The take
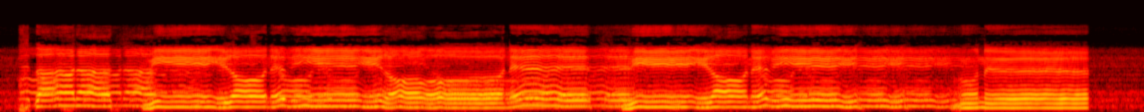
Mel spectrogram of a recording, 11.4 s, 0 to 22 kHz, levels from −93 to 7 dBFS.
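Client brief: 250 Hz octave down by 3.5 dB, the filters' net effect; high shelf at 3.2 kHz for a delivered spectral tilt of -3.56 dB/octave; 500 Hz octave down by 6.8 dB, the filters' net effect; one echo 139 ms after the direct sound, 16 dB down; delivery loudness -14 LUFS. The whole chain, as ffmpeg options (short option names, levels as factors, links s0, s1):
-af "equalizer=f=250:t=o:g=-3,equalizer=f=500:t=o:g=-8,highshelf=f=3200:g=-5,aecho=1:1:139:0.158,volume=7.5"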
